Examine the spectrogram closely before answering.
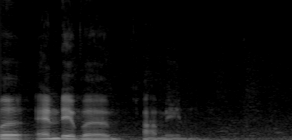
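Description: A man sings a short chant through a microphone in an echoing hall.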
